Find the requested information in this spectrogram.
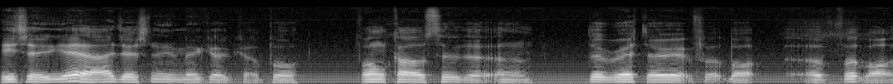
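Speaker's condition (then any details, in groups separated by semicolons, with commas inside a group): Cerebral palsy; lifelong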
